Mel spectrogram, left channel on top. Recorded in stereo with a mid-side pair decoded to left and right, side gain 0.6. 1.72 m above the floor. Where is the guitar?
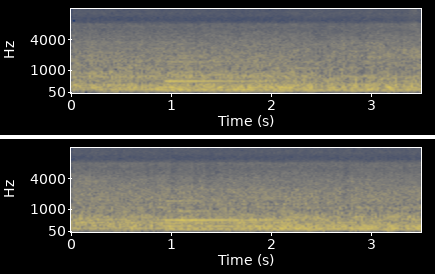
10° left, 7 m.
